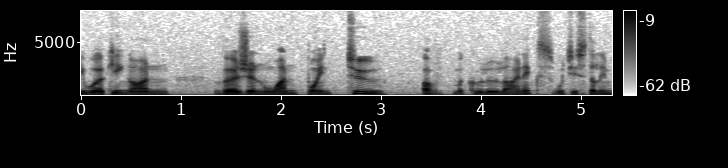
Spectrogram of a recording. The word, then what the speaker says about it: Makulu: Linux project and uh makulu pronounced makulu which means uh Big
